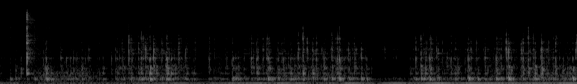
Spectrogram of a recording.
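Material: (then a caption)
Stainless steel. A large metallic pink stainless steel tumbler with a lid, hollow, is tapped and scratched on its outer wall with long nails. Quick, dense clicks and light scratching patter continuously over a low steady hum, with a sharp tap near the start and a brief lull just before four seconds.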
